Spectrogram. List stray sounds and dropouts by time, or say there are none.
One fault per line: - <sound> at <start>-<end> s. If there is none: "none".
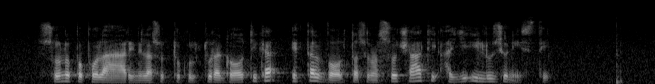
- thud at 6.2-6.3 s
